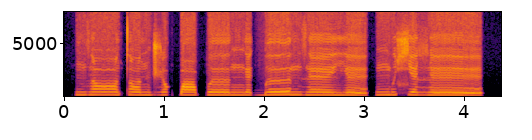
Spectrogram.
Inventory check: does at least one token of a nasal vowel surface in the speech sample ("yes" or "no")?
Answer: yes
